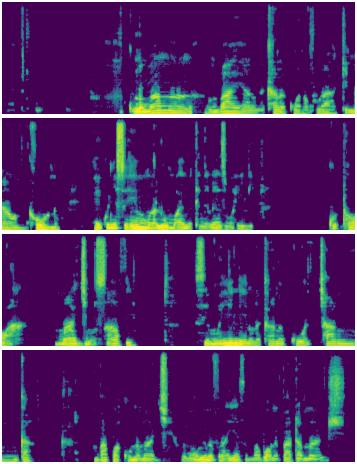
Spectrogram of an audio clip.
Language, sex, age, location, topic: Swahili, male, 25-35, Nakuru, health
